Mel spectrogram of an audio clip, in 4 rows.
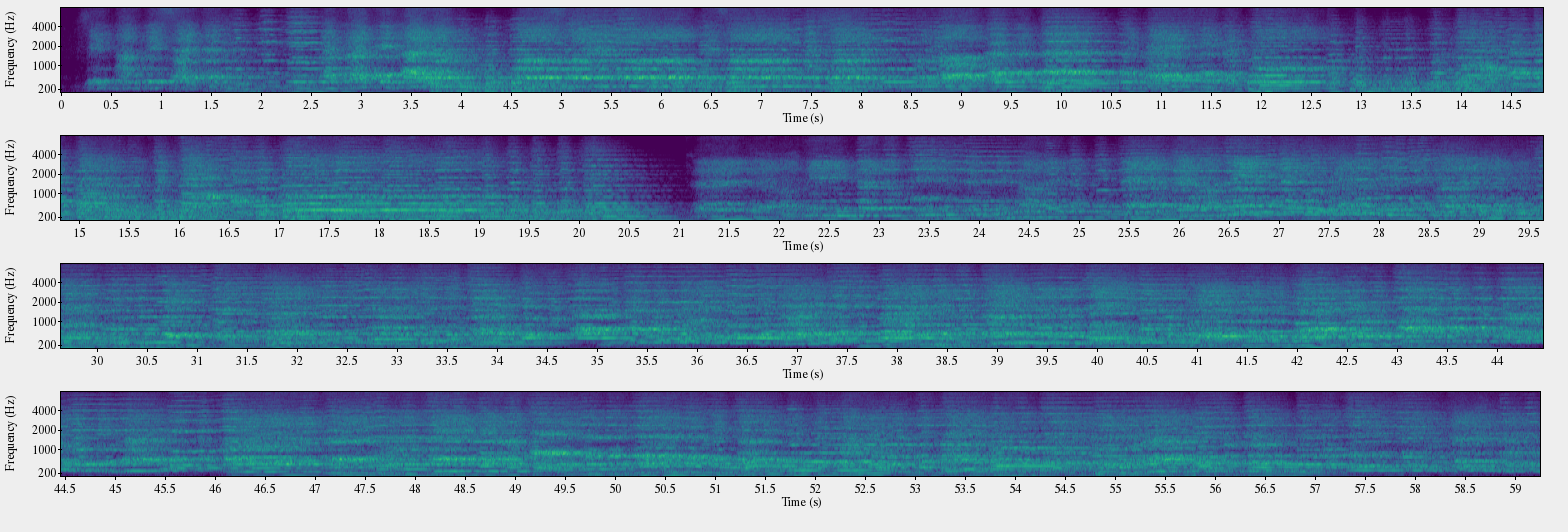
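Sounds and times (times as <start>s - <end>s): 
choir singing: 0.0s - 59.2s.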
